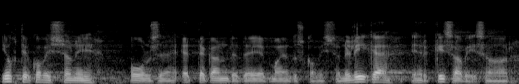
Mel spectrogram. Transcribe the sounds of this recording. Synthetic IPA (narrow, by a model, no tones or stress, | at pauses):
juht̪ipko̞misːioni | poːlseet̪ːekɑnd̪̥et̪eːb̥mɑjɑnd̪usko̞misːioniliːkeerkːˑisɑbḭsɑːr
